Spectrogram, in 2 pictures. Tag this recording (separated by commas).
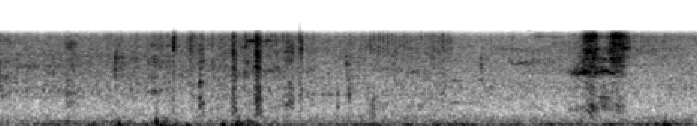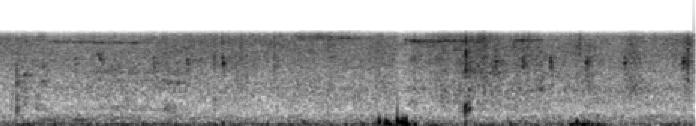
Speech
